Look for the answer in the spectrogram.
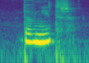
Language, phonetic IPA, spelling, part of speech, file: Czech, [ˈdovɲɪtr̝̊], dovnitř, adverb, Cs-dovnitř.ogg
- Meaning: inside (towards interior)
